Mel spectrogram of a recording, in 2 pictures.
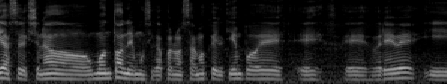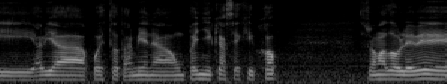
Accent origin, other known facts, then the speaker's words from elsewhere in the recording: Comodoro Rivadavia, Chubut, Argentina; Yo soy nacido en Comodoro también, de la ciudad de los vientos.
